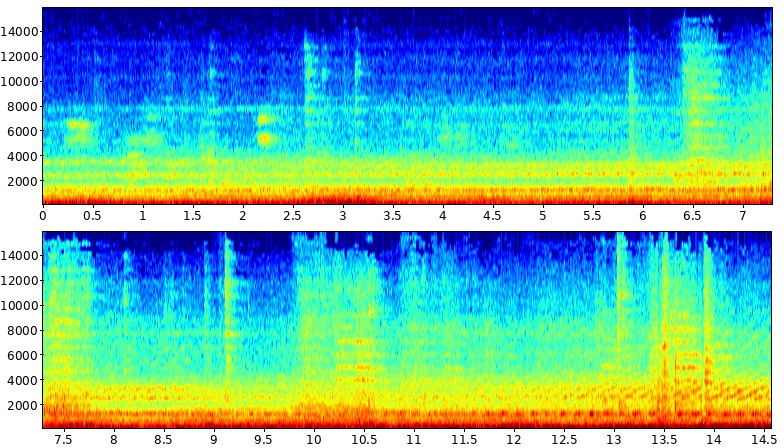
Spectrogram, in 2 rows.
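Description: Siemens Desiro Class 450 electric multiple unit running slowly into a terminus platform, a steady rumble of wheels and motors that grows louder as it draws near, with a few sharp clicks along the way.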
